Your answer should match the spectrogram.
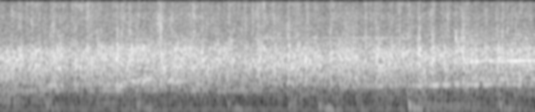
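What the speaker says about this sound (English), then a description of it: "Come on, clap for them" A large town-hall audience applauds panelists at a discussion on building Black wealth, with continuous thick clapping and a low amplified voice underneath.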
